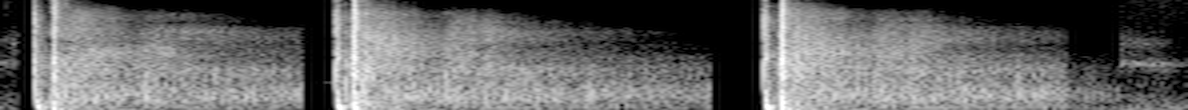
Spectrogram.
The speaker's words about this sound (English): What a hoot to imagine how they made those great sound effects. A door opening and closing. shoes walking across the floor, glass breaking, a gunshot.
